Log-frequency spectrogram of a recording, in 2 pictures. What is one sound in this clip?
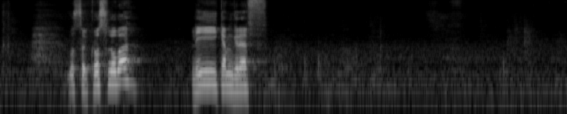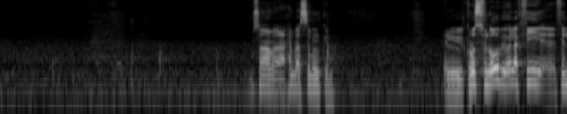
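A young man speaks out clearly, pausing between phrases.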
